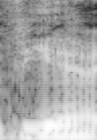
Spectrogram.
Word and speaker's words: Vir: And then Veer is VIR.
